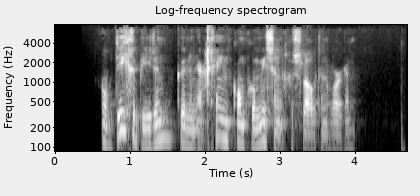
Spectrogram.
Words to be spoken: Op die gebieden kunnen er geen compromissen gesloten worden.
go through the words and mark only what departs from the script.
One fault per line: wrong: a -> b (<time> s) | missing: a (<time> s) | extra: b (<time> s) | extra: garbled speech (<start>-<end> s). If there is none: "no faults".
no faults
